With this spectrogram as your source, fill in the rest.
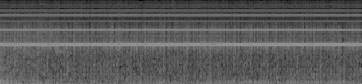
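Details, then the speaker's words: Touch Board plugged in and unmuted, audio output giving a constant high-pitched whine with several steady tones over faint hiss, no rhythm; unexplained electronic noise, cause unknown. "I'm not quite sure why the noise."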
